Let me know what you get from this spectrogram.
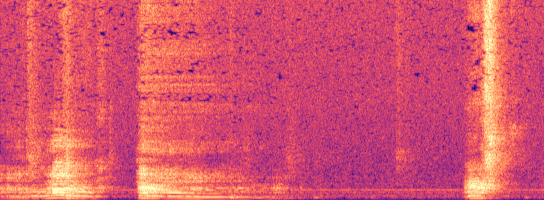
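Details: Female basset hound groaning as she stands on her ears; a strained moan, then a longer low descending groan, quiet pause, and a short final groan burst.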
